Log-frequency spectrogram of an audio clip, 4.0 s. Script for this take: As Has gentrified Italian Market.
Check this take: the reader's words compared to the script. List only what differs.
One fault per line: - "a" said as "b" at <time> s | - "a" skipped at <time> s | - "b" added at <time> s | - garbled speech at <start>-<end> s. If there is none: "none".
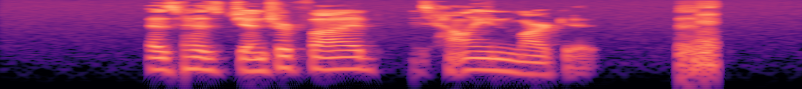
none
